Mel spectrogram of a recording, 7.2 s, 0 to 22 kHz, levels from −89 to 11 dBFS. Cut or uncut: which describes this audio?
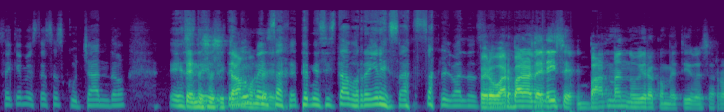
uncut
